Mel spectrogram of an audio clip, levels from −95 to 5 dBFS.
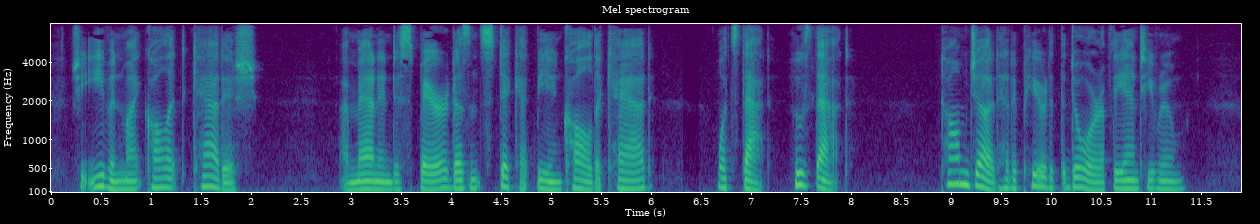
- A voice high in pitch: No, medium, 145 Hz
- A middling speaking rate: Yes, average, 165 wpm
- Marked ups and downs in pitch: No, average, 3.1 semitones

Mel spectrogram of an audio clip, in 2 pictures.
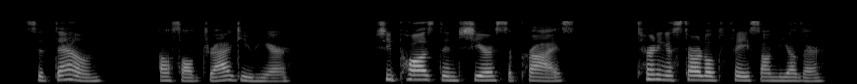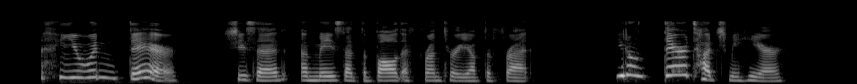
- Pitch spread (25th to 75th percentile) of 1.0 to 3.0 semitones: No, average, 3.9 semitones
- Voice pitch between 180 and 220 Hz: Yes, medium, 185 Hz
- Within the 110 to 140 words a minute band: Yes, slow, 135 wpm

